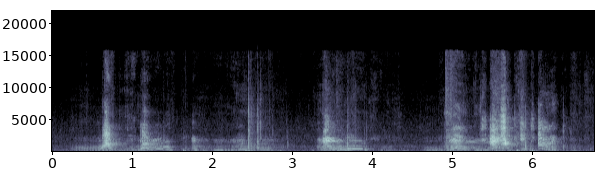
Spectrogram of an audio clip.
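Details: Blenheim Cavalier King Charles Spaniel puppies, five littermates born over New Year and now in a big pen, give repeated sharp, high-pitched barks in uneven bursts, with a soft growly rumble between them.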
